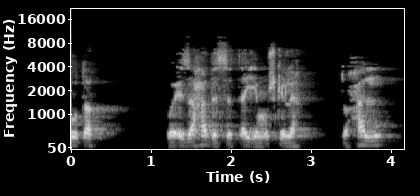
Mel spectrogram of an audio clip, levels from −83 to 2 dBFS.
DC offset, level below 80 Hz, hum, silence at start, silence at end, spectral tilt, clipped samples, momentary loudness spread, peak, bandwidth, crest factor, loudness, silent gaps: under 0.1%; -74 dBFS; none; 0 s; 0.25 s; -1.5 dB/octave; under 0.1%; 8 LU; -2 dBFS; 8.6 kHz; 16 dB; -17 LUFS; 0.82-1.17 s, 3.21-3.34 s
